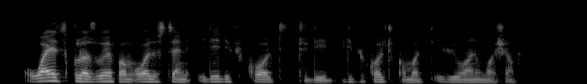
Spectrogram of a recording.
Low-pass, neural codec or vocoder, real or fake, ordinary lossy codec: none; none; real; none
